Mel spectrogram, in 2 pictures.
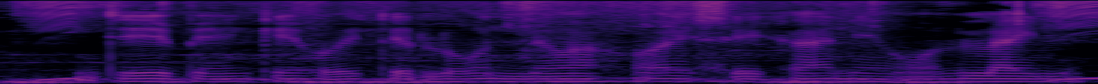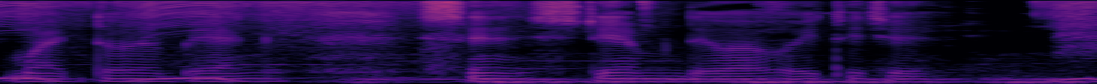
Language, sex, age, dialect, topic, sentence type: Bengali, male, 18-24, Western, banking, statement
